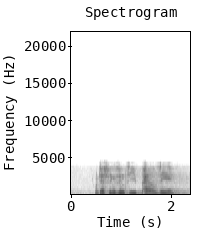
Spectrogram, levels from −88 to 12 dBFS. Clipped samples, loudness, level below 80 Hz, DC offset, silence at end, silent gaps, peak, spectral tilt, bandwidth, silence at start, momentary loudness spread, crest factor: under 0.1%; -32 LUFS; -70 dBFS; under 0.1%; 0.05 s; none; -16 dBFS; -5.5 dB/octave; 4.6 kHz; 0.5 s; 4 LU; 16 dB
